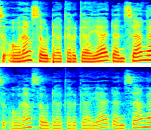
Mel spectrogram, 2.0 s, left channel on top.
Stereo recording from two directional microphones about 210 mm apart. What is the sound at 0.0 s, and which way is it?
A woman's voice, 35° left (ahead or behind).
